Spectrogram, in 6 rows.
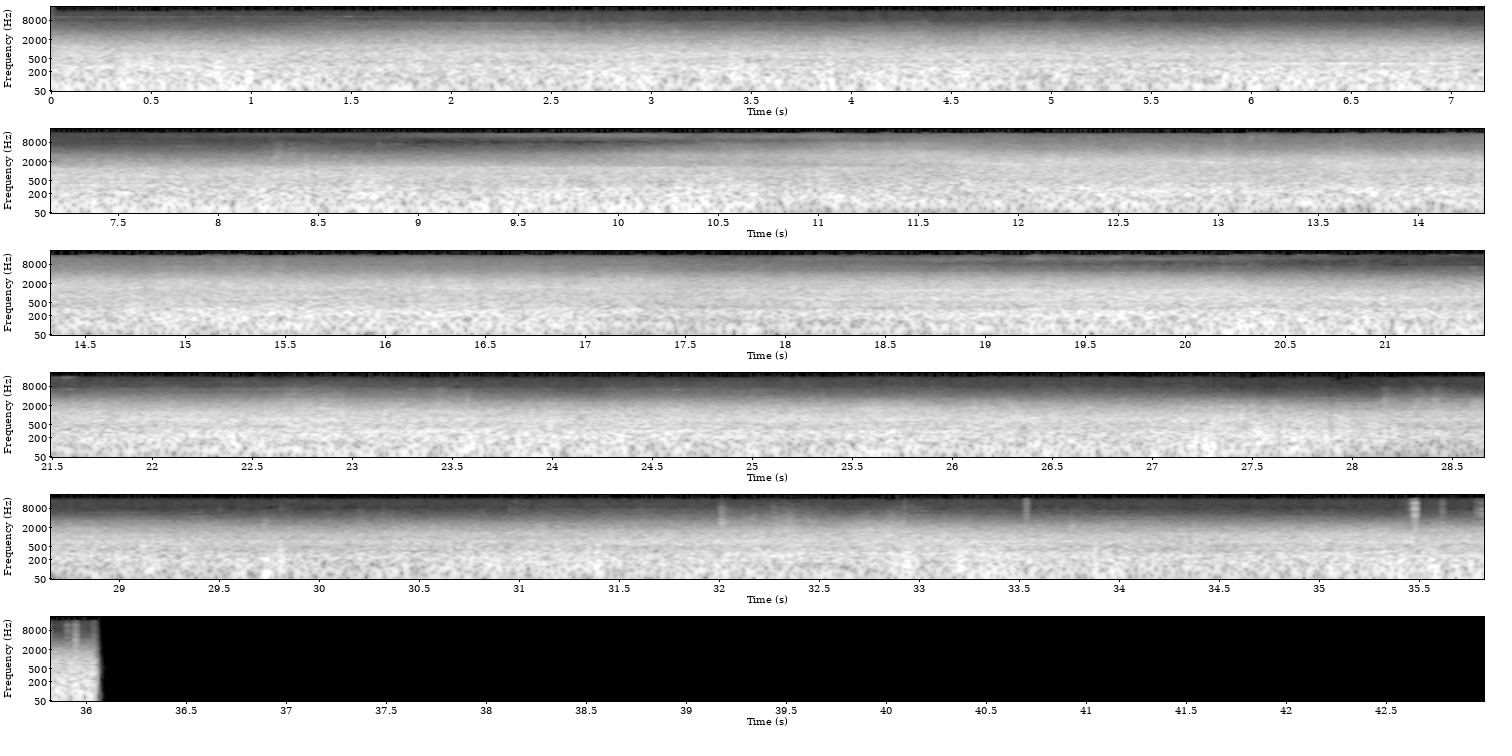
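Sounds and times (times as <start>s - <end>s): high-speed train passing: 0.0s - 35.8s
road traffic hum: 0.0s - 36.1s.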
